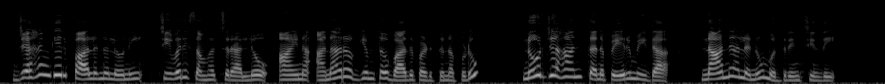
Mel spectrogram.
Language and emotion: Telugu, neutral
